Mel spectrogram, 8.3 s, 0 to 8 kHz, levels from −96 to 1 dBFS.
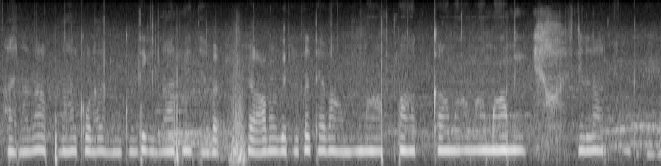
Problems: background sounds at intervals, low volume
